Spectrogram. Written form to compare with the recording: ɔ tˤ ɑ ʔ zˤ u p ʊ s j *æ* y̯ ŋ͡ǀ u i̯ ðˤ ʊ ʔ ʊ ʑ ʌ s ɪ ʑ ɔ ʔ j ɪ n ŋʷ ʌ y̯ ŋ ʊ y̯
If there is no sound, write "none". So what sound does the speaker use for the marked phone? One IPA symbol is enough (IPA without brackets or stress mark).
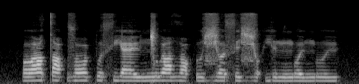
æ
